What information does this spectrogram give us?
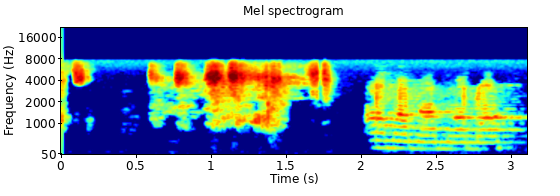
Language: Tamil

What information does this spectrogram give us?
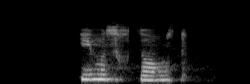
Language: Abkhazian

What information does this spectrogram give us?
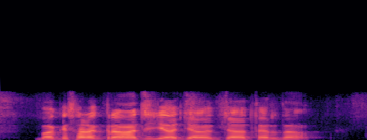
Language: Dogri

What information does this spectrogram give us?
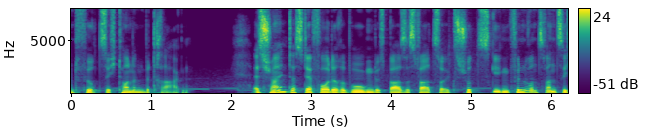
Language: German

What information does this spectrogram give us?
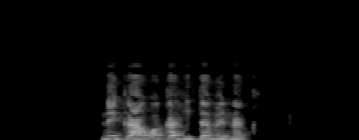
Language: Yaqui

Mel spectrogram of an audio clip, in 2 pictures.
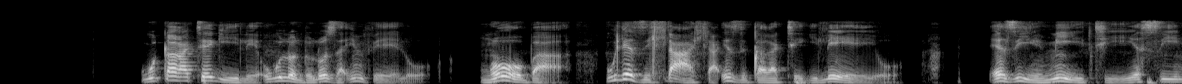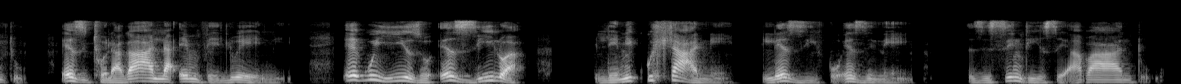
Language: North Ndebele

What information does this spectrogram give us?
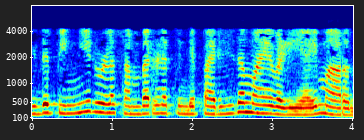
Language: Malayalam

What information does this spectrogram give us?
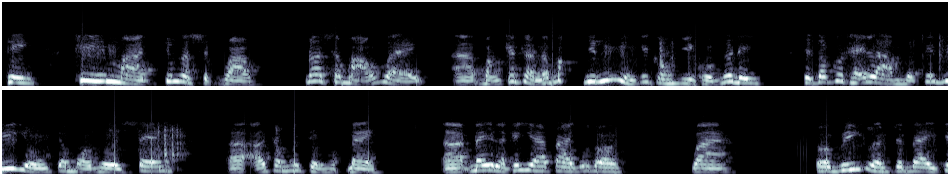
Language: Vietnamese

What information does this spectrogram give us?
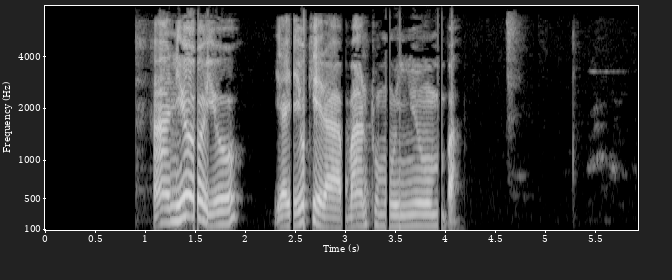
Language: Ganda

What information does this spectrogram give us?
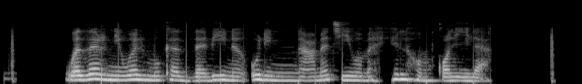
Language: Arabic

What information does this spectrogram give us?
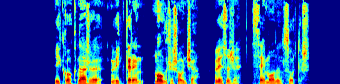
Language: Mari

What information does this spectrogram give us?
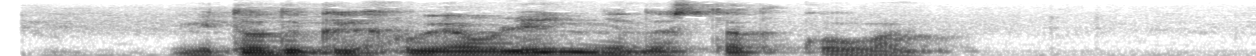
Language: Belarusian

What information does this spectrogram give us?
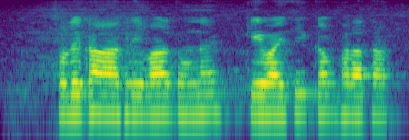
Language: Hindi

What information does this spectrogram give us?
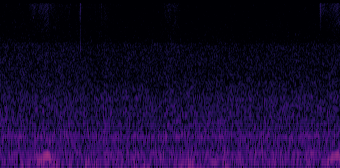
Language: Bangla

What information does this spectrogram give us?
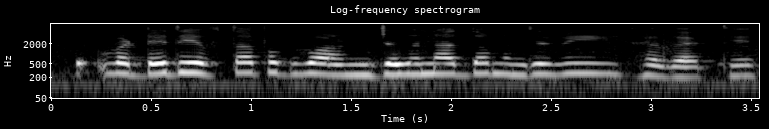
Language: Punjabi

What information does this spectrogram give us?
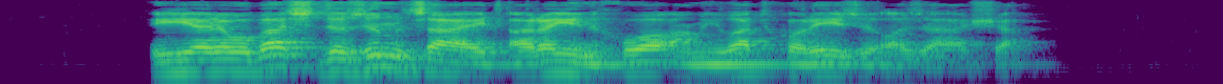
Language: Abkhazian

